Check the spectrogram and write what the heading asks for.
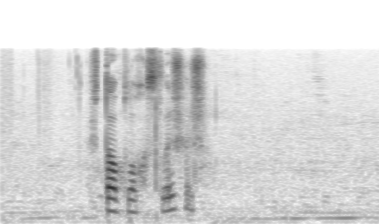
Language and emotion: Russian, neutral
